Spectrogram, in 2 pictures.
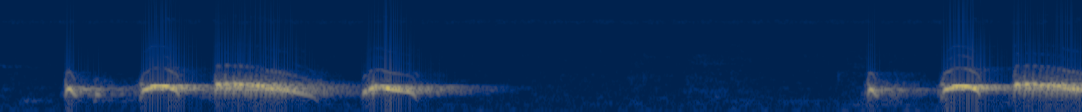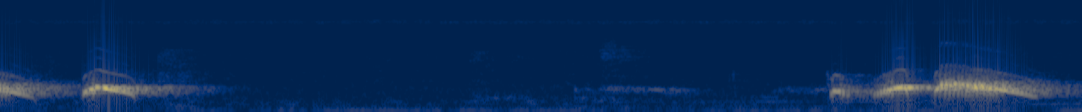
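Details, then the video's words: Spotted dove singing actively, its voice described as clear and full: three cooing phrases spaced about four to five seconds apart. Each opens with a short clipped note, then runs into rolling, mellow coos with a drawn-out falling final coo. Silent background. "MASTERING TEKUKUR GACOR SUARA JERNIH TEBAL MEWAH"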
